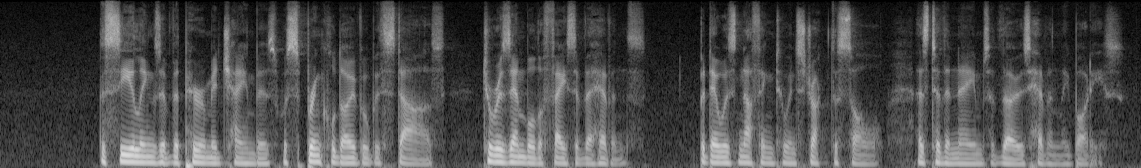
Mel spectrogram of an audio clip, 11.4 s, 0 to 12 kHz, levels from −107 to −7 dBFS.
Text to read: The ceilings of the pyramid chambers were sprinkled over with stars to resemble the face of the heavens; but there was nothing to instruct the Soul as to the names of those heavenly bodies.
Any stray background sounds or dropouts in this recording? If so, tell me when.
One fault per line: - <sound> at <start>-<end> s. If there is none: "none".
none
